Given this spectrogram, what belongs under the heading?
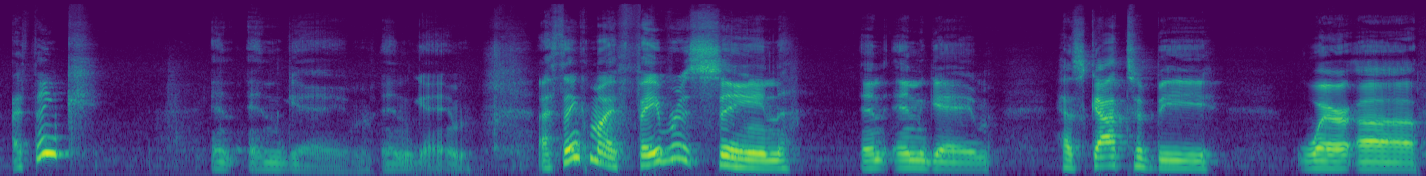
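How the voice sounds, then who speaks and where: An enthusiastic fan, this man reviews a film in a casual, wandering way, swearing without restraint. His mid-range voice keeps faltering, and he repeats himself for emphasis.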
